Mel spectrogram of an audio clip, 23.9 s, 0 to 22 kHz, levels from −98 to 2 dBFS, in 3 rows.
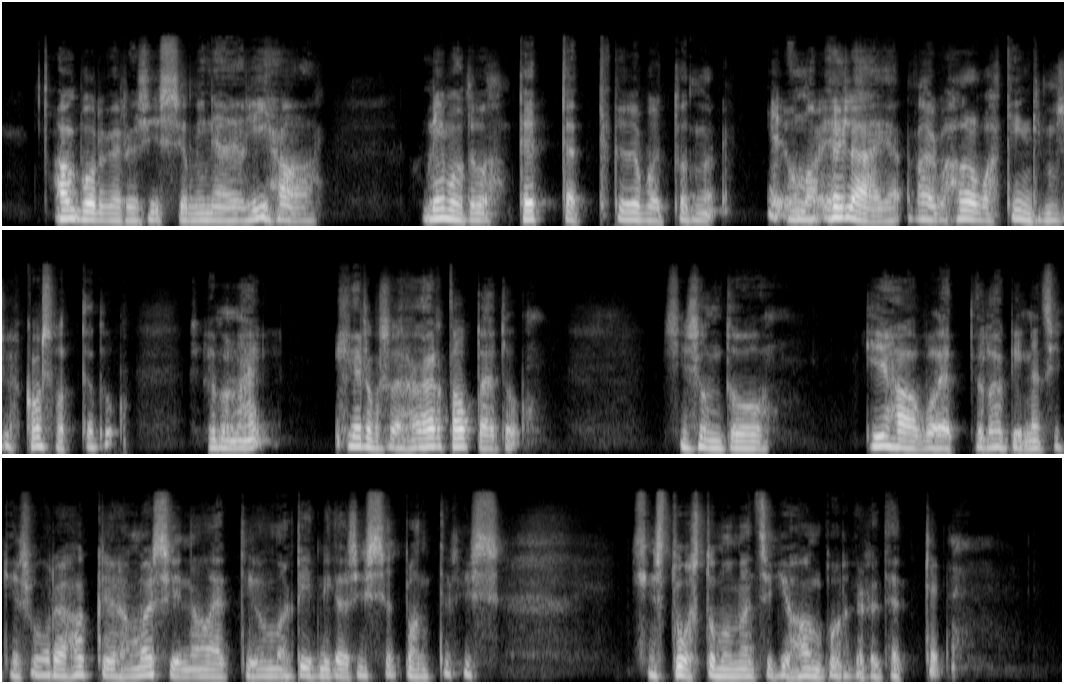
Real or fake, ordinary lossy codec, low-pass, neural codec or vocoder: fake; none; none; codec, 24 kHz, 1 kbps, SNAC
